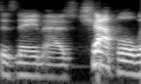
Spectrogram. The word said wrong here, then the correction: Chappelle: when in fact it is Chappelle.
